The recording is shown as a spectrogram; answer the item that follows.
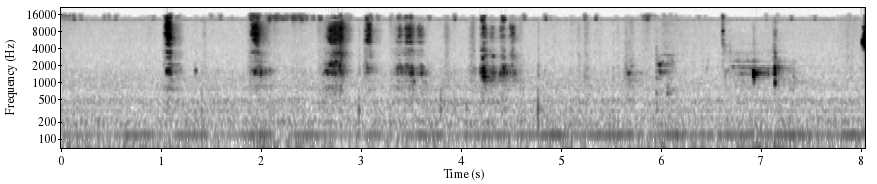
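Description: Felt-tip marker writing on paper: a faint run of short, separate strokes with small gaps between them.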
